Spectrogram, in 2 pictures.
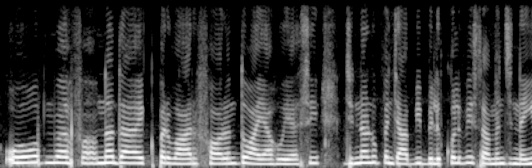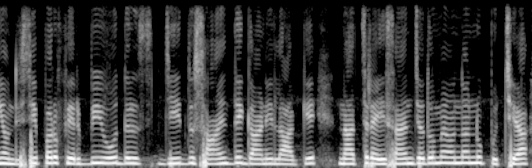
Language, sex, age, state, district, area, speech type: Punjabi, female, 18-30, Punjab, Bathinda, rural, spontaneous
